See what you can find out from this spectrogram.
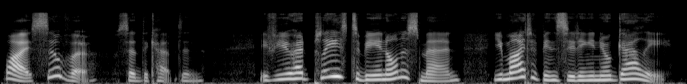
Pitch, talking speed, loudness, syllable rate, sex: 220 Hz, 190 wpm, -18 LUFS, 4.9 syllables/s, female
